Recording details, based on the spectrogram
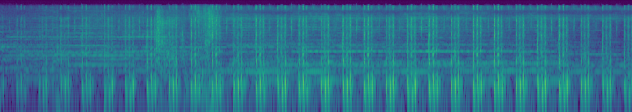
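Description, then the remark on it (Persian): Horse hooves clip-clop in a steady, even rhythm as a rider sets his horse moving past guards at a guard post in the desert, each step a sharp, hollow knock repeating without pause over a faint background hiss; a brief rustling noise swells in the middle. “و اسبش را به حرکت درآورد، از میان نگهبانان گذشت، از میان تهدیدها عبور کرد و خود را به خیمه های امام رساند.”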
